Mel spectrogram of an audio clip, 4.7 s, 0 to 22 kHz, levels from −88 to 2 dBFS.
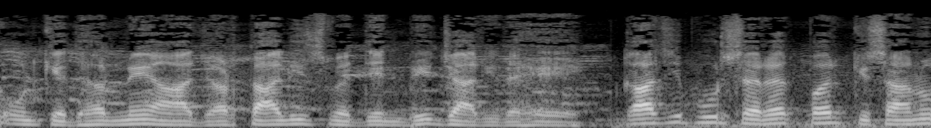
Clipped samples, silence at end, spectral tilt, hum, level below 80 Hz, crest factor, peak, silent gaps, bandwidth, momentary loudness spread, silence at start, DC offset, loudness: under 0.1%; 0 s; -5 dB/octave; none; -46 dBFS; 18 dB; -2 dBFS; none; 15 kHz; 6 LU; 0 s; under 0.1%; -21 LUFS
